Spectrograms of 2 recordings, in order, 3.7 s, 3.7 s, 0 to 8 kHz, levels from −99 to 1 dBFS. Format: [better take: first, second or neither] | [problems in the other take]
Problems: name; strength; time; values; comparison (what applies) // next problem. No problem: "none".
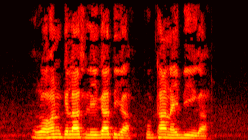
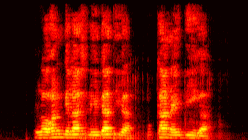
first | noise reduction (neural mask model DeepFilterNet 3)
